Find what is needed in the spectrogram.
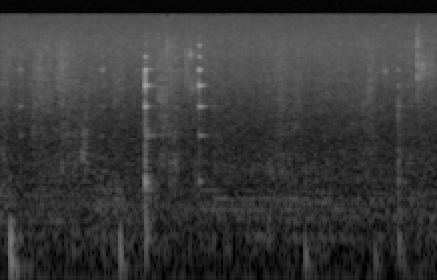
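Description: Faint mixing of mashed potato with a silicone spatula in a glass bowl, with a few taps of the spatula against the glass; the two clearest, about one and a half and two seconds in, ring briefly.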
